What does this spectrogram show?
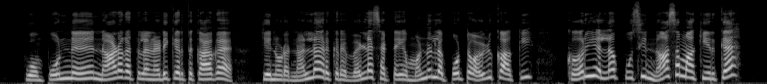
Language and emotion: Tamil, angry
